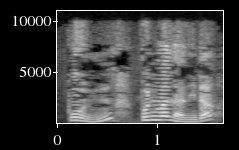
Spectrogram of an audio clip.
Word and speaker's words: 뿐만 아니라: because this 뿐만 아니라, be careful to do the, not 분, but 뿐만 아니라 뭐뭐도, and then how you feel about it.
